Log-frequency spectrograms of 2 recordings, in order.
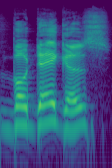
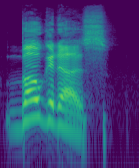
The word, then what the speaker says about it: bodega: During her speech, she mispronounced bodegas, you know, like the little shops they got up in New York. She called them bogadas.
